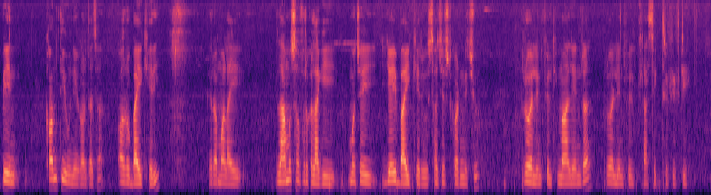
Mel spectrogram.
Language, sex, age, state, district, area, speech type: Nepali, male, 18-30, West Bengal, Darjeeling, rural, spontaneous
